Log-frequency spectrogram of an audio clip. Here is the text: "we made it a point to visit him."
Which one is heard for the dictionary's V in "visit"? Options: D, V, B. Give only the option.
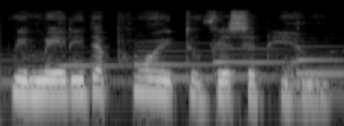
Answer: V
